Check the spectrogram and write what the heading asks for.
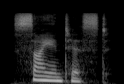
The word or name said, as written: scientist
